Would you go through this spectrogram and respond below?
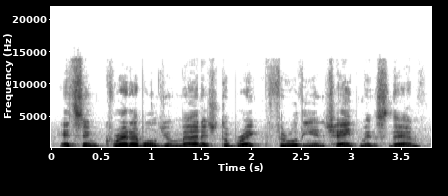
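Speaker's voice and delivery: lightly voiced girl, admiring; impressed young mare. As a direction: pitch up, marveling at his skill. Tiptoe impressed.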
